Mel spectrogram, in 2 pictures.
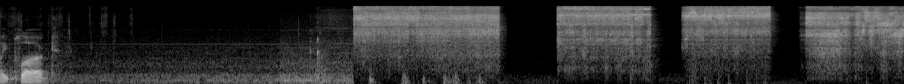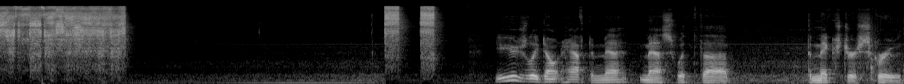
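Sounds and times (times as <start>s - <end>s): pressurized spray hissing: 3.6s - 5.0s.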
